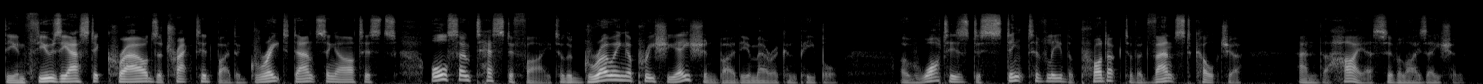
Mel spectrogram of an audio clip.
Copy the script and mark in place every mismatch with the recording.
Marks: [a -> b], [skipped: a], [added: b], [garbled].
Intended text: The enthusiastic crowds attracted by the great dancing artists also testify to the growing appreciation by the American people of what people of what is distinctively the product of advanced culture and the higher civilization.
The enthusiastic crowds attracted by the great dancing artists also testify to the growing appreciation by the American people of what [skipped: people of what] is distinctively the product of advanced culture and the higher civilization.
